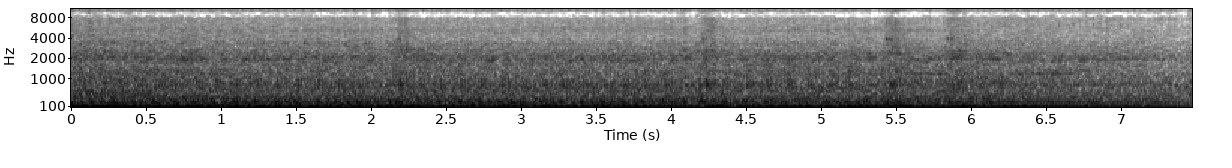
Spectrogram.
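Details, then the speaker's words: Detroit Series 60 diesel swapped into a truck, first start after priming fuel, no coolant yet: deep steady idle with a smooth low rumble and occasional light pops as air works through; otherwise runs clean. "Well, runs. It runs, guys. says there's no coolant, so we, you know, can't do a lot. But we got her primed up, fuel's in the system, and uh she cracked off. You hear it kind of a little farting and this and that as it works some air and some things through."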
